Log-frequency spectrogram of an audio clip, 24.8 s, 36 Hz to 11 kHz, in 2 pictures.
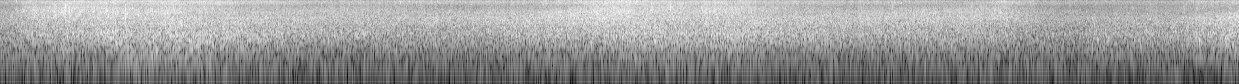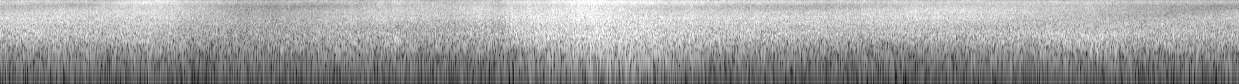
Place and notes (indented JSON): {
  "title": "西子灣海水浴場, Kaohsiung County - Beach",
  "date": "2016-11-22 14:48:00",
  "description": "Sound of the waves, Beach\nZoom H2n MS+XY",
  "latitude": "22.62",
  "longitude": "120.26",
  "altitude": "1",
  "timezone": "Asia/Taipei"
}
